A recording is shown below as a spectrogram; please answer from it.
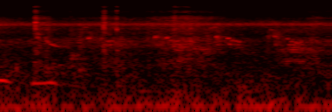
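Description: Faint rustling of leafy garden plants being handled, over a low steady outdoor rumble, with a brief low hummed sound from a woman's voice in the first half second.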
